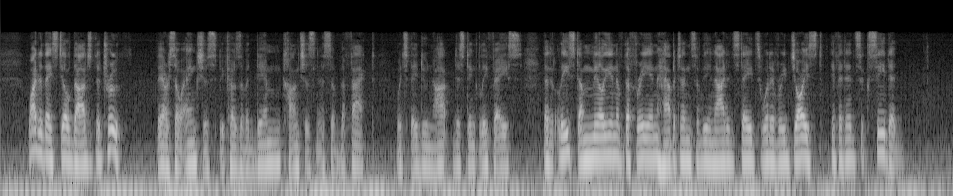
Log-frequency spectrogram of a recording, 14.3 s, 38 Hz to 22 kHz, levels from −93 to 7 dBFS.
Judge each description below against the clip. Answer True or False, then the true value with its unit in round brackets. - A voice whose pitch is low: True (110 Hz)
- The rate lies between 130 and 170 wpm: False (190 wpm)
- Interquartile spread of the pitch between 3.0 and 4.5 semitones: True (3.7 semitones)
